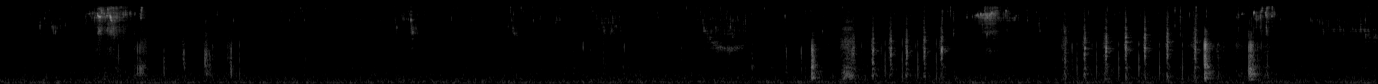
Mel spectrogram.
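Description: A rubber squeeze toy squelches and clicks as it is squeezed.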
